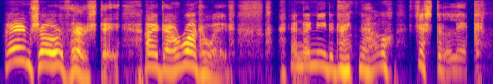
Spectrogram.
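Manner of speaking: put-on old bull begging to drink; Elmore's plea. A narrator's reading. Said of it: "Elmore bellowed".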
